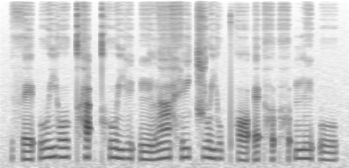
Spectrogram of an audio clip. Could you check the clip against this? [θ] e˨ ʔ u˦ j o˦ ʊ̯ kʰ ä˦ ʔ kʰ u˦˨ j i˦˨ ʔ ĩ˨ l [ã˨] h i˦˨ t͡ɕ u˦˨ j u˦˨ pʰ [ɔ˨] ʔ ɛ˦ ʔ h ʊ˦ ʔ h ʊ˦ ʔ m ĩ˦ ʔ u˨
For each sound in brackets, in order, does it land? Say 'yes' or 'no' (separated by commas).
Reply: yes, no, yes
